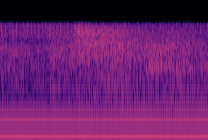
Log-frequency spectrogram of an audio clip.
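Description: Electric gasoline fuel pump running steadily on a test bench with a steady low hum, its supply voltage turned down.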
